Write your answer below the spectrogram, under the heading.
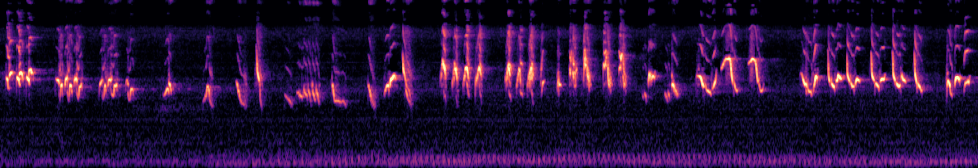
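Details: Florida yearling northern mockingbird in full song: dense, varied phrases of buzzy and whistled notes, each type repeated a few times in quick succession before changing, almost without pause, with faint low hum beneath.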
